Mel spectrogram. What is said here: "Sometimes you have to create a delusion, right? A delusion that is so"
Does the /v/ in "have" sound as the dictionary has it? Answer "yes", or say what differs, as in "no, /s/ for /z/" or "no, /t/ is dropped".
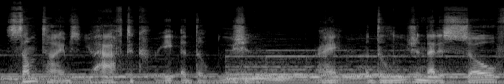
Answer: no, /f/ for /v/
